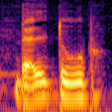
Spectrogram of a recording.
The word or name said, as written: beldub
